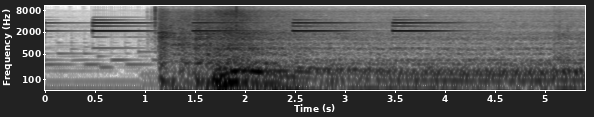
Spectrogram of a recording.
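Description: A 2005-2014 Ford Mustang V6 cranks briefly and fires up with a rising surge, then settles into a steady, close idle rumble, with a few faint electronic chimes at the start.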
